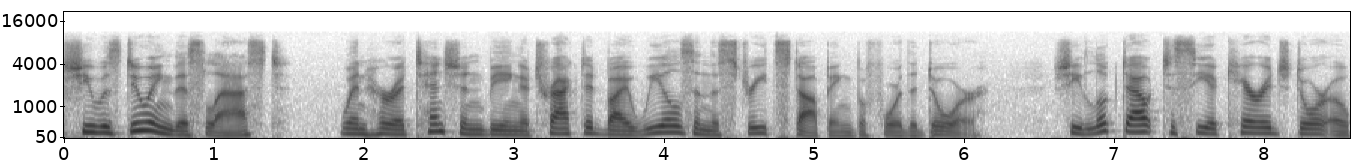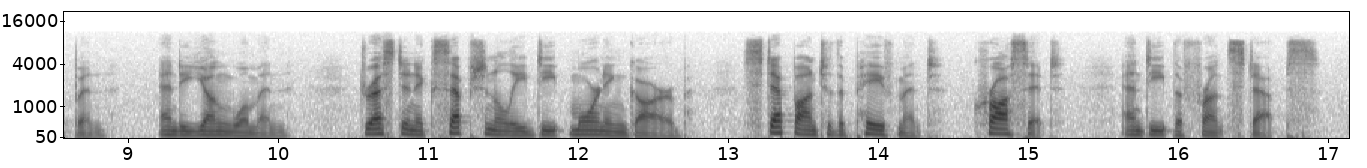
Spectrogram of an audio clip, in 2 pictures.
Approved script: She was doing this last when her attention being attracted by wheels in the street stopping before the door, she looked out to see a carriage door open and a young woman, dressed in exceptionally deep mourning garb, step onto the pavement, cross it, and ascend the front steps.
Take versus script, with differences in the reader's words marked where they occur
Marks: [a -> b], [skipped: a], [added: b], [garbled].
She was doing this last when her attention being attracted by wheels in the street stopping before the door, she looked out to see a carriage door open and a young woman, dressed in exceptionally deep mourning garb, step onto the pavement, cross it, and [ascend -> deep] the front steps.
